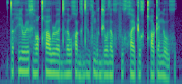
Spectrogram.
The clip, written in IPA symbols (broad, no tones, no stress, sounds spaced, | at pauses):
t̪ ə h i ɹ ʏ x ɛ̤ w qʰ y w ɹ əː dʱ əː w χ œ ɡ ə̤ dʱ ɛ̤ xʷ n ə̤ w d͡ʒ oː ð a xʷ f y xʷ χ ɛ ʈ ʊ xʷ qʰ o w ʈ ɛ n o xʷ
